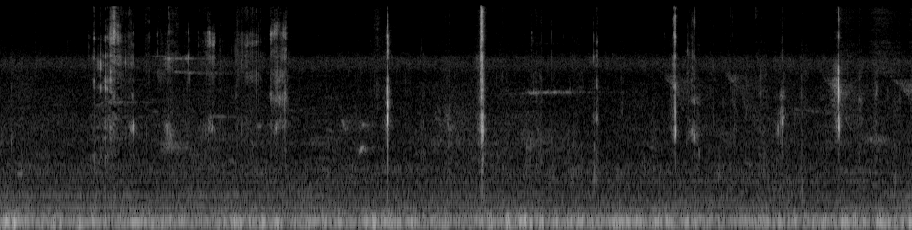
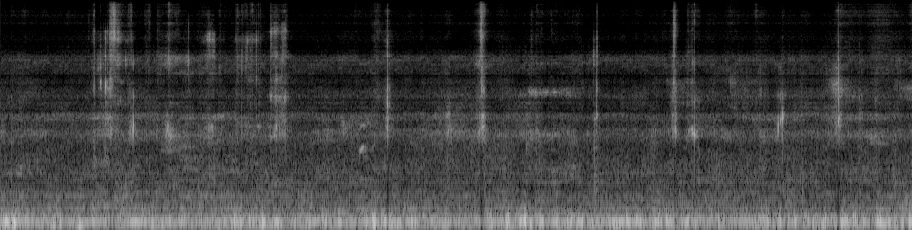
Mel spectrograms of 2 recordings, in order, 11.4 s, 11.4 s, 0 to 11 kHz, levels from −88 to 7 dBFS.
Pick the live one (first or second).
first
